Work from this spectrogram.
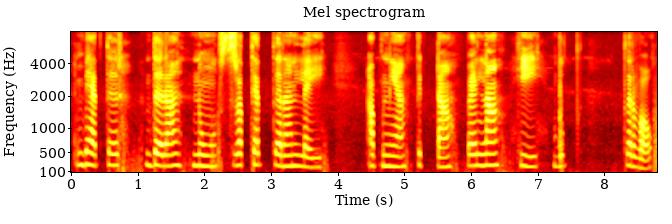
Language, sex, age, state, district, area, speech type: Punjabi, female, 18-30, Punjab, Fazilka, urban, spontaneous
